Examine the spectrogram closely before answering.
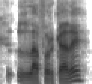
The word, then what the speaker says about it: Lafourcade: Lafourcade.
